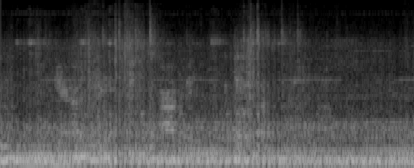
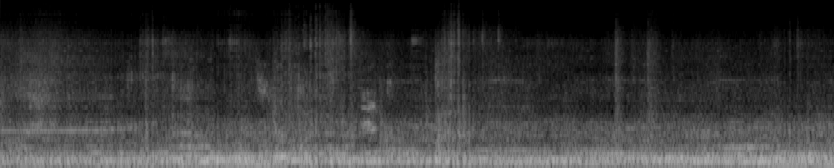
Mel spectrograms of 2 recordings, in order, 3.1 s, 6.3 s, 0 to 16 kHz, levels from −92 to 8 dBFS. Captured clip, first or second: first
